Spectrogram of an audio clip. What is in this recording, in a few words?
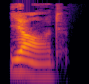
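"yard", British English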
